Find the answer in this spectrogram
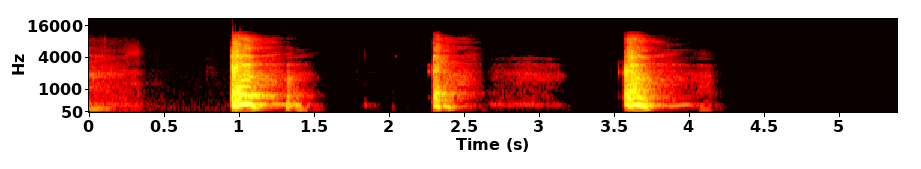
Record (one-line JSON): {"three_cough_length": "5.4 s", "three_cough_amplitude": 29042, "three_cough_signal_mean_std_ratio": 0.24, "survey_phase": "beta (2021-08-13 to 2022-03-07)", "age": "65+", "gender": "Female", "wearing_mask": "No", "symptom_none": true, "smoker_status": "Ex-smoker", "respiratory_condition_asthma": false, "respiratory_condition_other": false, "recruitment_source": "REACT", "submission_delay": "1 day", "covid_test_result": "Negative", "covid_test_method": "RT-qPCR"}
